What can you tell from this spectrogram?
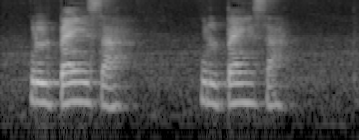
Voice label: "cobrador", Nasa Yuwe; paez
